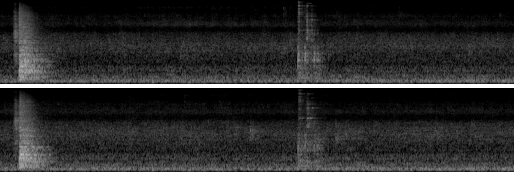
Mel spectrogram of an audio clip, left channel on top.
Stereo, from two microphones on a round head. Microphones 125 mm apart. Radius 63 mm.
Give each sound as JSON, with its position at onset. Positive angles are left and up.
{"t": 0.1, "sound": "a pop", "side_deg": 30, "distance_m": 4.5}
{"t": 3.0, "sound": "cutlery clinking", "side_deg": 55, "distance_m": 3.0}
